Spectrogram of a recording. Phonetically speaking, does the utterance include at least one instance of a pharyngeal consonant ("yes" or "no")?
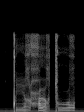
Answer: yes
